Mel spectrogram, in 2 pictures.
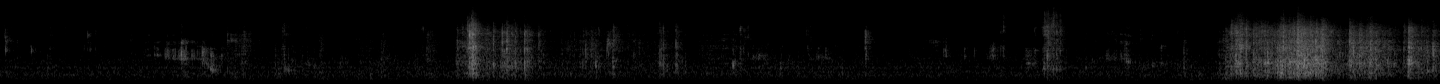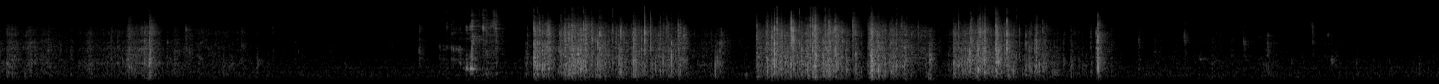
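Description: Crunching and chewing of kettle-style potato chips, with a sharp bite crunch about five seconds in, and the loud crinkling of the foil chip bag in two long spells as a hand rummages in it and the bag is picked up.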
